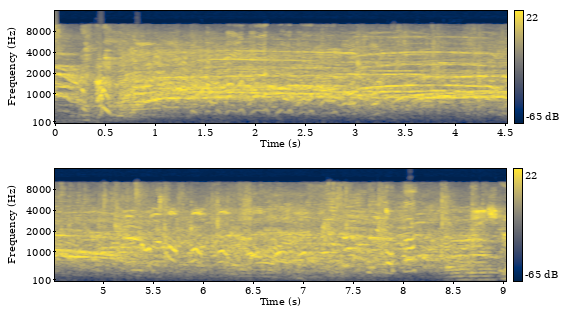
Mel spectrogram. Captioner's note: a few people in unison; laughs, screams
